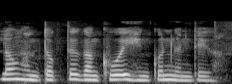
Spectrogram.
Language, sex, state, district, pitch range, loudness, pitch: Wancho, female, Arunachal Pradesh, Longding, 195-225 Hz, -14 LUFS, 210 Hz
